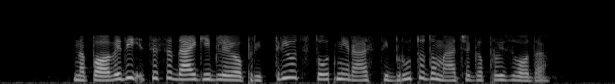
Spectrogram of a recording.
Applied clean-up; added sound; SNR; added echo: none; none; none; none.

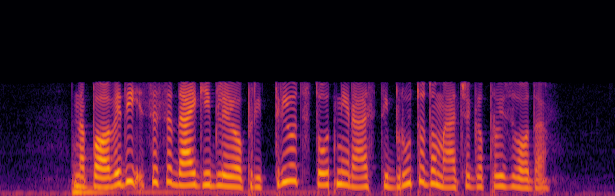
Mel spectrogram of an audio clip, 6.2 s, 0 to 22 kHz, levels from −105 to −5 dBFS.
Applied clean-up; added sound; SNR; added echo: none; Bowed string instrument; 13 dB; none.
